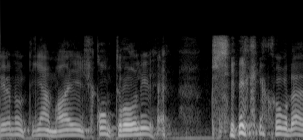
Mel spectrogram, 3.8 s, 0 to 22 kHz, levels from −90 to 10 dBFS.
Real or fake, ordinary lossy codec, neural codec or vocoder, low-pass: fake; none; codec, 16 kHz, 4 kbps, FreqCodec, larger model; none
